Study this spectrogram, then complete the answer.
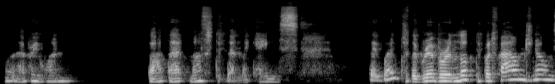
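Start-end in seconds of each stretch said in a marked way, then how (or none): none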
